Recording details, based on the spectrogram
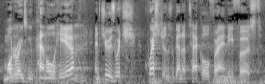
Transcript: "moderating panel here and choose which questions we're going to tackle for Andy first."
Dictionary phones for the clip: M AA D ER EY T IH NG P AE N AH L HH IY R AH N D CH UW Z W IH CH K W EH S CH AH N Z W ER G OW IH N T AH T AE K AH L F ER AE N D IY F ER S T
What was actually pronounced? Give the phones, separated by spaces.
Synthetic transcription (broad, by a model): M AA D ER EY T IH NG P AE N L HH IY R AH N CH UW Z W IH CH K W EH S CH AH N Z W ER G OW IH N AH T AE K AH L F ER AE N D IY F ER S T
